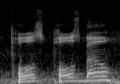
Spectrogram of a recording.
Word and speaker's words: Poulsbo: He is from right here in, I believe it's pronounced Poulsbo, Washington.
